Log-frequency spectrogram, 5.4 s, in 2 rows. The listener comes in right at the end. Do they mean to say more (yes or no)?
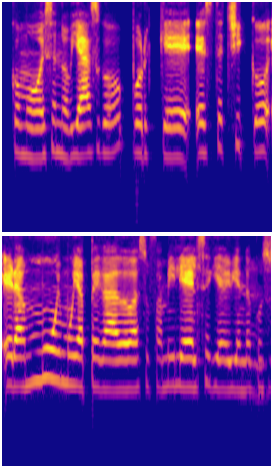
no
